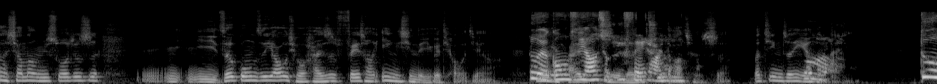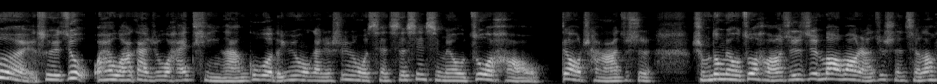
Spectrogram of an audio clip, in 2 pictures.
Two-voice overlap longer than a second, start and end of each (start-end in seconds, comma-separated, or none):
5.3-6.9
